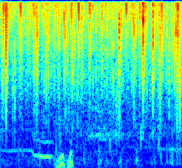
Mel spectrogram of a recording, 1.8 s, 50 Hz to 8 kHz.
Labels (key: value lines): label: biophony, cascading saw
recorder: SoundTrap 600 or HydroMoth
